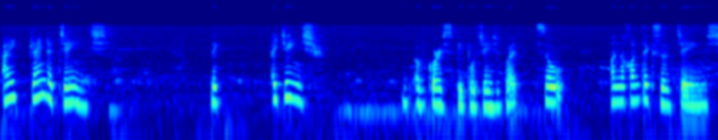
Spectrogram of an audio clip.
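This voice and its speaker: A woman speaks at a very slow pace, with long, frequent pauses. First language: not English. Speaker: digital artist. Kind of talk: unscripted monologue over drawing timelapse. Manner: halting, with pauses.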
